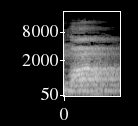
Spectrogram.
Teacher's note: पा को आप बिना होठ के मिलाए उच्चारण कर ही नहीं सकते। पा में जितने भी वर्ण आते हैं इनको आप बिना किसी भी प्रकार के होठों को बिना मिलाए आप नहीं बोल सकते, इसीलिए इनका नाम होस्ट में आता है।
